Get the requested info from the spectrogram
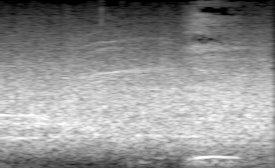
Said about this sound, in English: Oh my God. They're clapping for us. It's really for us. Oh my God. How exciting.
